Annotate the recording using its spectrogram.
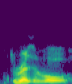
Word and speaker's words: Reservoir: Reservoir.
